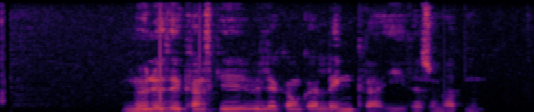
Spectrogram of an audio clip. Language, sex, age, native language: Icelandic, male, 40-49, Icelandic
